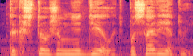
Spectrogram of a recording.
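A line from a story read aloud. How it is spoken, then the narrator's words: Pleading. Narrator (Russian): взмолился Фродо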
